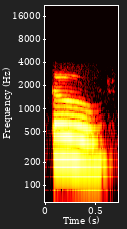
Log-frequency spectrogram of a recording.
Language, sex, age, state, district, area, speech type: Bodo, female, 45-60, Assam, Kokrajhar, rural, conversation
